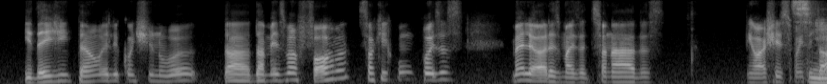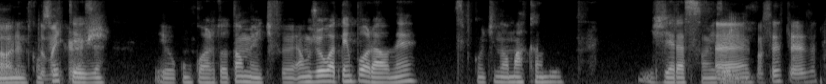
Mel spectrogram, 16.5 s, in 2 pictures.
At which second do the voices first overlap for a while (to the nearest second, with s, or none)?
8 s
